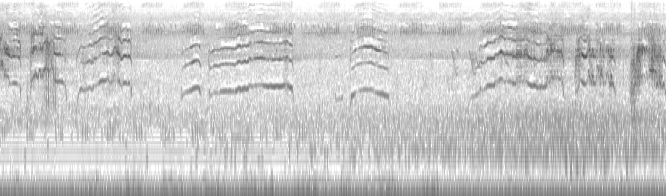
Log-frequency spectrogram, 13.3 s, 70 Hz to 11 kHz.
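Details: Bushbaby at Gowrie dam waterhole on Djuma Game Reserve in the Sabi Sand Wildtuin, South Africa, 04:35, 02/07/19; a series of drawn-out nasal wails, some level, some gently rising, repeated in bouts over steady background hiss.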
